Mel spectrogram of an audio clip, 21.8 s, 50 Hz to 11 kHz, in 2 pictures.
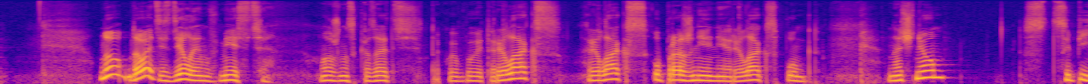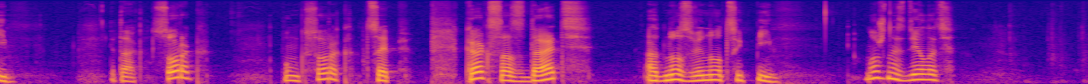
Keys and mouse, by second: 1.8 middle click, 3.2 alt+middle click, 3.7-4.1 ctrl+alt+middle drag, 4.4 alt+middle click, 4.9-5.3 middle drag, 5.6 middle click, 6.4-6.9 ctrl+alt+middle drag, 8.6 middle click, 9.3 middle click, 10.2 middle click, 10.7 middle click, 12.1 middle click, 13.2 drag, 13.5 middle click, 15.1-15.6 middle drag, 21.4 shift+a.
